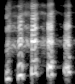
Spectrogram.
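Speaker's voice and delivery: high laugh; quick high laugh. Real, not acted. Streamer laughing about a viewer's Cash App gift.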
